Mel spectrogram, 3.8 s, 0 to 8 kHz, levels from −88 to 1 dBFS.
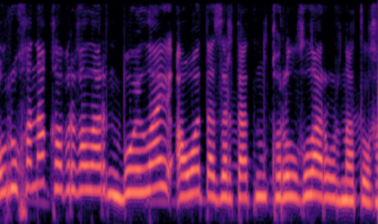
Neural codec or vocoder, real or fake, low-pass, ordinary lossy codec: none; real; none; none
